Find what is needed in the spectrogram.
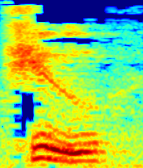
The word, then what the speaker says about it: shew: The Greek word that is translated proclaim here in the New King James Version and all of the modern versions is translated show or shew, S-H-E-W, which is really an obsolete way of English, but it's pronounced that in the King James Version.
